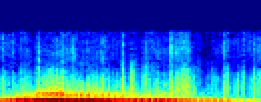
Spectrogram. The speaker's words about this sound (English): It was somebody who means no good to any of our friends. We'll hear from that plane again, even though it may not land in ruined Ming Chau.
